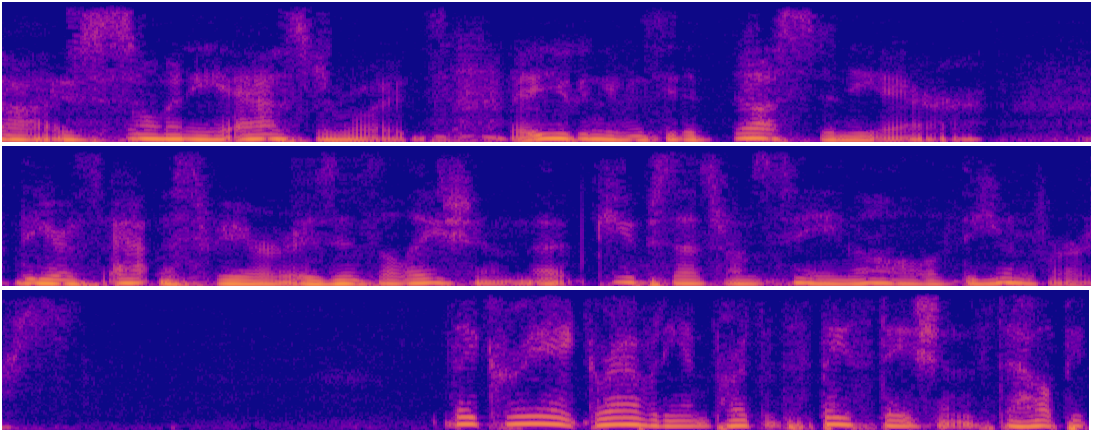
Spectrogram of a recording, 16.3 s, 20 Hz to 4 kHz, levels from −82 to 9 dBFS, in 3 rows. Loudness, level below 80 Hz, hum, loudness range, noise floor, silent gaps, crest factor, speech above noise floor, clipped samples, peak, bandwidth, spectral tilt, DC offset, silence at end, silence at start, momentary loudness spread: -26 LUFS; -38 dBFS; none; 5 LU; -65 dBFS; none; 14 dB; 40 dB; under 0.1%; -12 dBFS; 4 kHz; -12.5 dB/octave; under 0.1%; 0 s; 0 s; 11 LU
